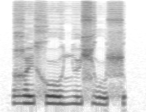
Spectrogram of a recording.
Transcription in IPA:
ʁ i x o ʎ y ɕ u ɬ

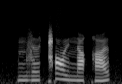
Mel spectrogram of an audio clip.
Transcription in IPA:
n z ɘ ǁ ɔ y̯ n ɘ q ɘ

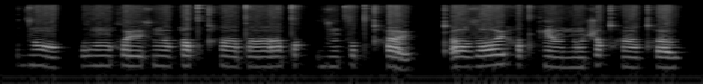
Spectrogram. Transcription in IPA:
d͡z ɔ̃ | ʁ ũː χ øː s ũː q o tˤ qʰ ɔ̃ː tˤ ɔ̃ː tˤ | d͡z ũ t͡s ɔ tˤ qʰ ø | qʼ øː zˤ øː h u tˤ kʲ õː n õ ʃ u qʰ ũː qʰ u

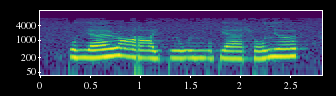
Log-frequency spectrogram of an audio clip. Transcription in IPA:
p o vʲ æː ɭ ɑː ɾ ɑː j p ʉ w ʉ ɲ o pʲ æː ɬ o lʲ œ

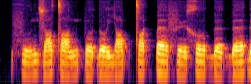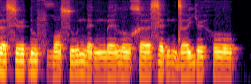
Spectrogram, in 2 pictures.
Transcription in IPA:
f u˨˩˦ n z o˨˥ tˤ ø˨˩˦ n p o˨ ɗ o˨ j ɑ˨˥ p tˤ ɨ˨˥ k͡p ɜ˦˨ f ø˨˩˦ x o˦˨ ɠ ə˨˩˦ ɠ ɜ˨˥ ɗ ə˦˨ s ø˦ ɗ u˦ f ðˤ ø˨ s u˨˥ n ɛ˨ ŋ͡m ɛ˨˩˦ l o˨ x ɜ˨˩˦ z ɛ˦ ɡ n d ɜ˨˥ j ø˦ h o˦˨

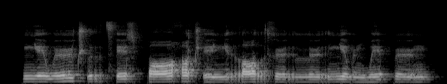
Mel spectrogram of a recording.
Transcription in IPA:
ɲ eː w øː t͡ʃʼ ɯ r t͡sʼ eː ɬ pː ɑː h ɑ t͡ʃʼ eː ɲ e r ɑː r x øː r lː øː r ɲ e w ø ŋ w e pː øː ŋ

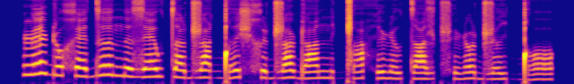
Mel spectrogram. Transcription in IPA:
ɭ æ ɖ ɔ x æ d ɜ n ɜ z æ w t ɑ ɖ͡ʐ ɑ ɡ͡ǃ ɜ ʃ x ə ɖ͡ʐ ɑ ɖ ɑ n ɪ ɡ͡ǁ ɑ h ɪ ɳ ə u̯ t ɑ z ʈ͡ʂʰ ɪ ɳ ɔ ɖ͡ʐ ə i̯ ɡ͡ǃ ɔ

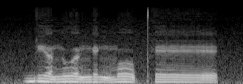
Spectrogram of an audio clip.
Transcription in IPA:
b i˥˨ ə̯ n u˥˨ ə̯ ŋ e˧˩ ŋ m oː˥˨ pʰ eː˧˩

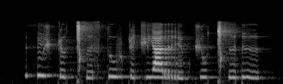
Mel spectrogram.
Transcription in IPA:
θ y˦ ʒ ʈ ɯ˨ ǀʰ ɨ˨ s t u˧ v ʈ ɨ˨ t͡ʃ j a˧ r y˨ b t͡ʃ u˧ ǀʰ ɨ˧ ɗ ɨ˦˨

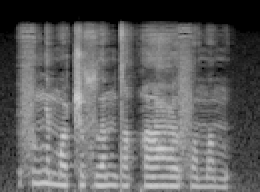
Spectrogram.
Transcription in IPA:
f ʊ ŋ ɛ m ɔ ʈ͡ʂ ə sʷ a m d ɔ qʷ a ʕ ʊ f ɔ m ɔ m

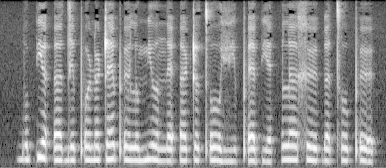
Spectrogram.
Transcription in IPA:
b o pʲ ɜ ʔ ɜ d e pʼ o ɳ ɤ ʈ ɛ pʼ ø l ʊ mʲ ɤ n ɛ ʔ ɜ ʈ ʊ tʼ o vʲ o pʼ ɛ pʲ ɛ | l ɜ x ø ɠ ɜ tʰ o pʼ ø

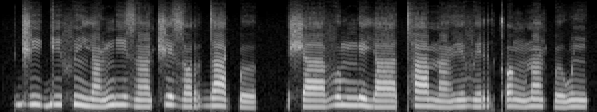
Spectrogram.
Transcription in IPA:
d͡ʒ i˦˨ ɡ i˦ f ĩ˦˨ j ã˨ ŋ i˦ z ã˨ t͡ʃ ɪ˦ z ɔ˨ r d a˦˨ k͡p ʊ˨ | ʃ aː˨ v o˦ m ŋ e˦˨ j aː˨ tʰ a˦ m ã˨ ɣ ɪ˨˦ v ɪ˨˦ r kʼ ɔ˦˨ ŋ m ã˦ k͡p ʊ˨ w ĩ˨

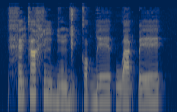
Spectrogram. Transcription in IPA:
h ɛ̃˧ k ã˦ h ĩ˧ ɡ͡b ũ˨ ɡ i˨ k ɔ˧ ɡ͡b e˧ | w a˨ k͡p e˨˦

